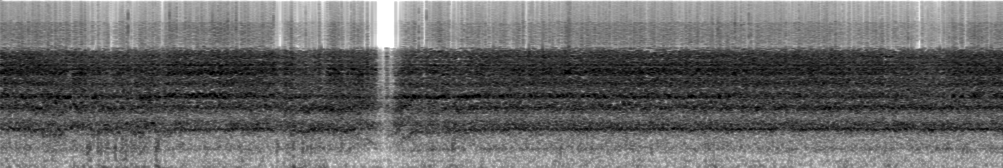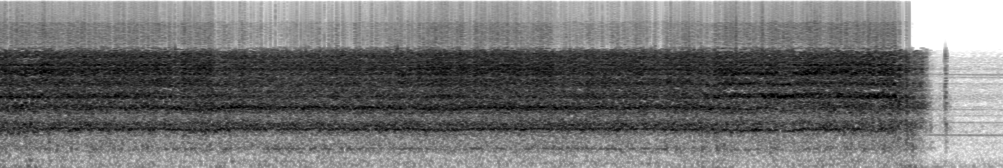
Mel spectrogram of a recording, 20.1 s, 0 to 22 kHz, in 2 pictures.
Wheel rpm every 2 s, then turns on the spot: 220, 190, 190, 230, 230, 230, 230, 230, 230, 160.
none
